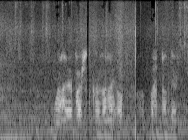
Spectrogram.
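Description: A second man speaks briefly nearby.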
